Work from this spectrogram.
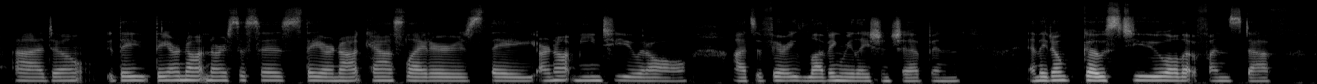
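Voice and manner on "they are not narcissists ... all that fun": ordinary talk, nothing marked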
